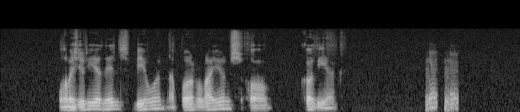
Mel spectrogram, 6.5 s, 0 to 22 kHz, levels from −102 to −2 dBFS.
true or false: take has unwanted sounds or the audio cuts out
true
